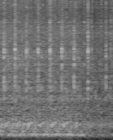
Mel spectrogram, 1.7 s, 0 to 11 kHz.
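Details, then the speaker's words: 1974 International Harvester 500 farm truck running on propane after 17 years abandoned: uneven V8 idle with faltering, irregular firing that sags as it fuel-starves once the propane regulator vacuum line is closed; engine stumbles, doesn't like it. "definitely doesn't like me closing it down"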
